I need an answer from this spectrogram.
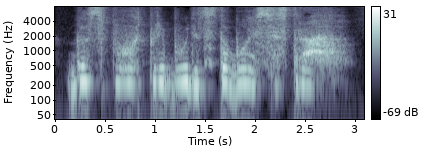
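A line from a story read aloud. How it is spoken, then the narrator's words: Whispered farewell. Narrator (Russian): прошептала Лия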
